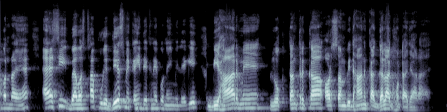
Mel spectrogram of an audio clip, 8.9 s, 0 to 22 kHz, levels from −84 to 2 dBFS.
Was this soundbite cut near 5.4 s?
no; 1 cut; at 4.1 s

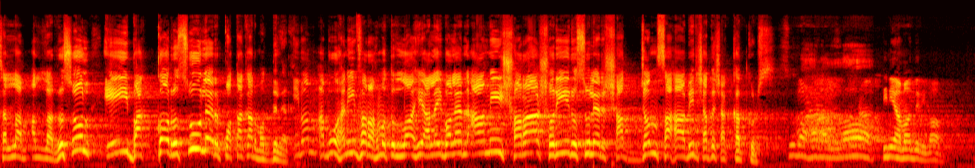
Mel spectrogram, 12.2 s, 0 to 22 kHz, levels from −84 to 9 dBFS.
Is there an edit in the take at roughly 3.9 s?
yes; 1 cut; at 3.9 s

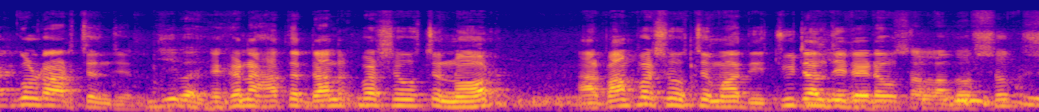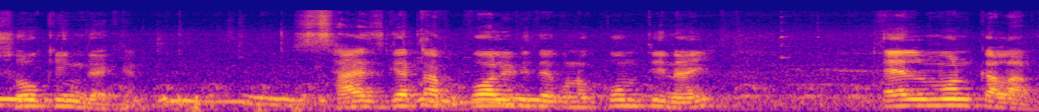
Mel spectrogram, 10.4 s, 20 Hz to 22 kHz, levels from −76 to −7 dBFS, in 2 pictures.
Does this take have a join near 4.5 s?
yes; 1 cut; at 4.5 s

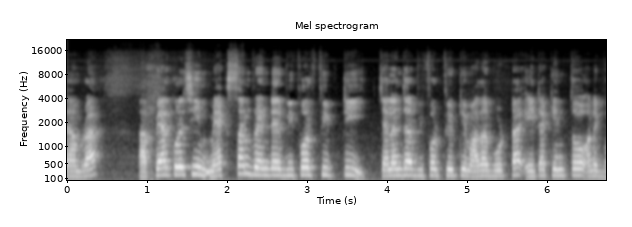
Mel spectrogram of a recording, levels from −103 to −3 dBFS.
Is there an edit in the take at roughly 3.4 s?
no; 0 cuts

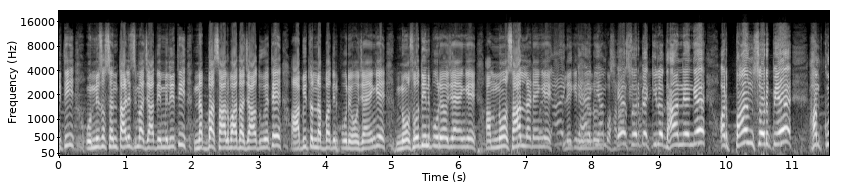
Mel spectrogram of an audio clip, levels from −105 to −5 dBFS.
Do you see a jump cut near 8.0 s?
yes; 1 cut; at 8.0 s

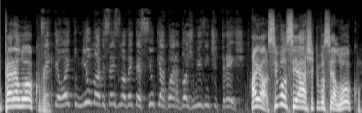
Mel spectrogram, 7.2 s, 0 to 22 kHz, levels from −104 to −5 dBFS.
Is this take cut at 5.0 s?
no; 0 cuts

